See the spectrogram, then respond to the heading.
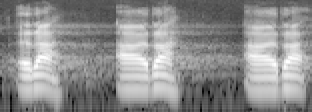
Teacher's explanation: Foi a ponta da língua batendo rapidamente no ponto que a gente chama de alveolar, que é um pouquinho depois da região dos dentes, chamada aquela coisa, os alvéolos, tá? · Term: vibrante simples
